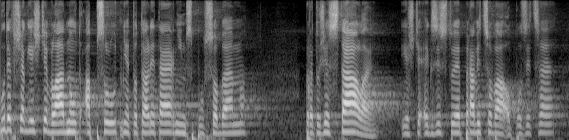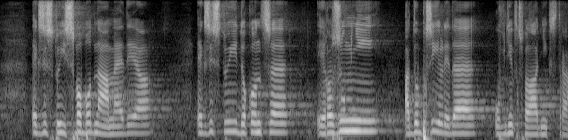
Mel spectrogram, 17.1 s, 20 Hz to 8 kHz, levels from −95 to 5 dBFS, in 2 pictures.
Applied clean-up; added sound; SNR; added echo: none; none; none; none.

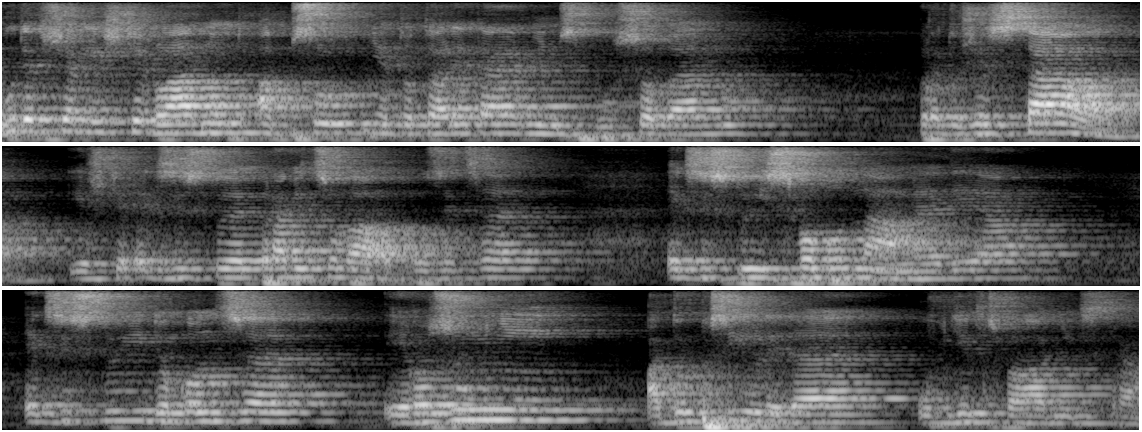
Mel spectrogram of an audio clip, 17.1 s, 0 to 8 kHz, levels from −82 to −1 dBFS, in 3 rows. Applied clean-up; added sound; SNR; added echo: none; none; none; reverberation time 1.0 s.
